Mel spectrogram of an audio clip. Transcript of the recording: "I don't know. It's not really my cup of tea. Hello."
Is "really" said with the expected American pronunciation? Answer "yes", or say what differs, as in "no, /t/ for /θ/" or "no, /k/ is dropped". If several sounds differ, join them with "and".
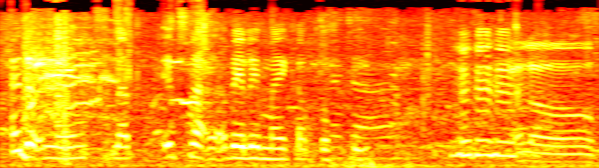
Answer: yes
